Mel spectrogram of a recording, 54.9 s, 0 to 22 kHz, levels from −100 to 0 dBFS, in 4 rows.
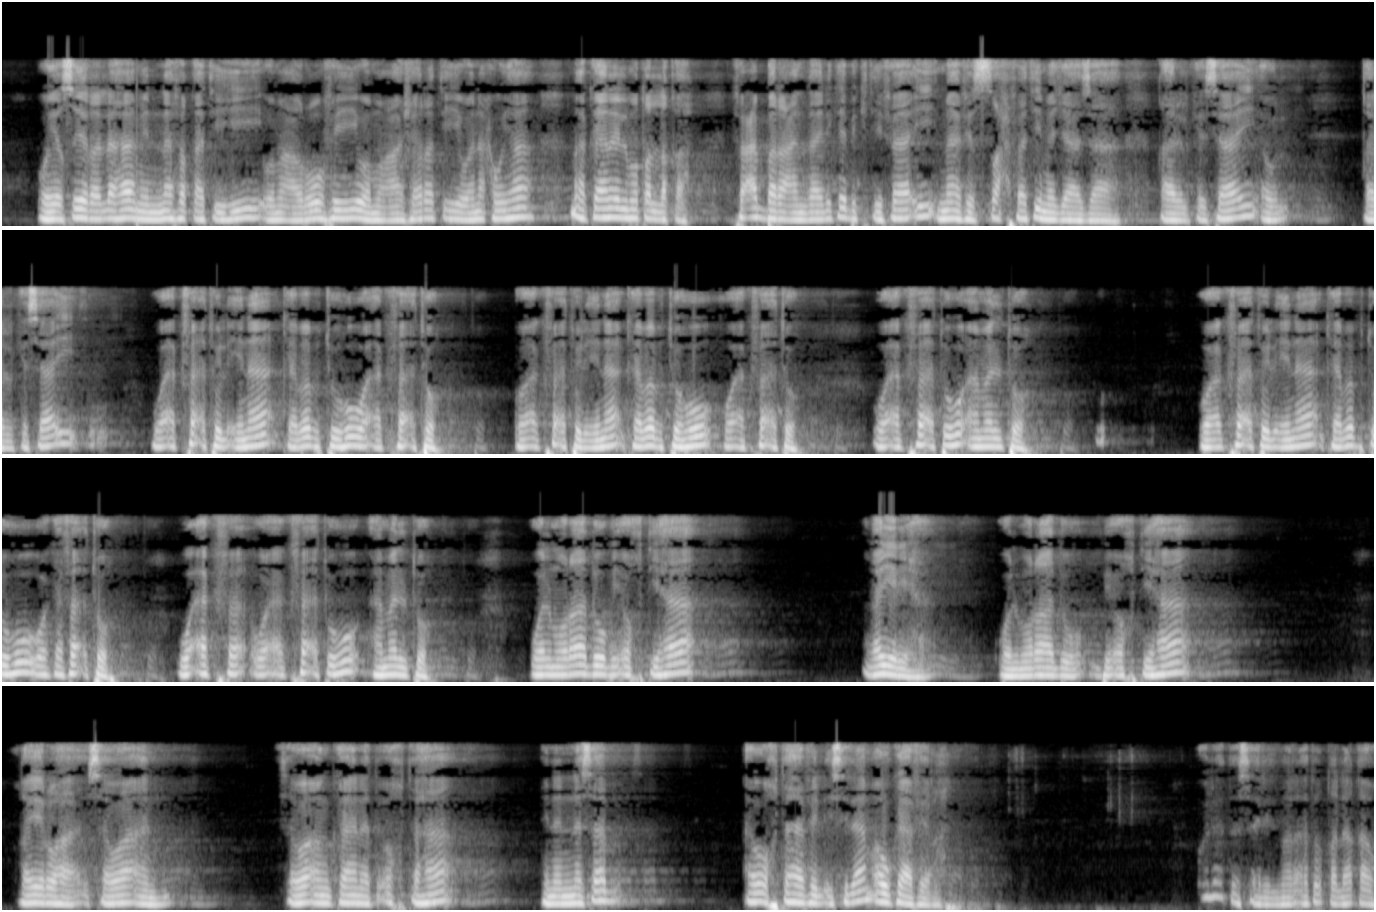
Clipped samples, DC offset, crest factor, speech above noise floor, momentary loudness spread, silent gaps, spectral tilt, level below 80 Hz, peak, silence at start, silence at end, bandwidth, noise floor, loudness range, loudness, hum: under 0.1%; under 0.1%; 16 dB; 60 dB; 10 LU; none; -5.5 dB/octave; -30 dBFS; 0 dBFS; 0.35 s; 0 s; 8 kHz; -75 dBFS; 4 LU; -15 LUFS; none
